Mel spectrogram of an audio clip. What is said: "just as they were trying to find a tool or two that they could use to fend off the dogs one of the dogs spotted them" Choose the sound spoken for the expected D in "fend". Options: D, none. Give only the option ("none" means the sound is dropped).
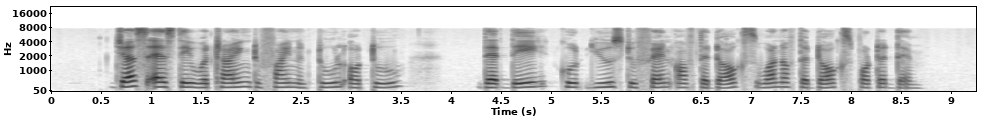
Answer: none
